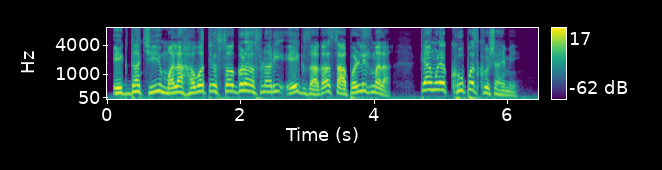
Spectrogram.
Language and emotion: Marathi, happy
